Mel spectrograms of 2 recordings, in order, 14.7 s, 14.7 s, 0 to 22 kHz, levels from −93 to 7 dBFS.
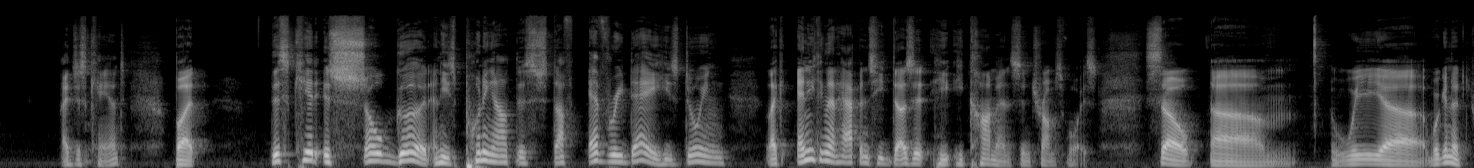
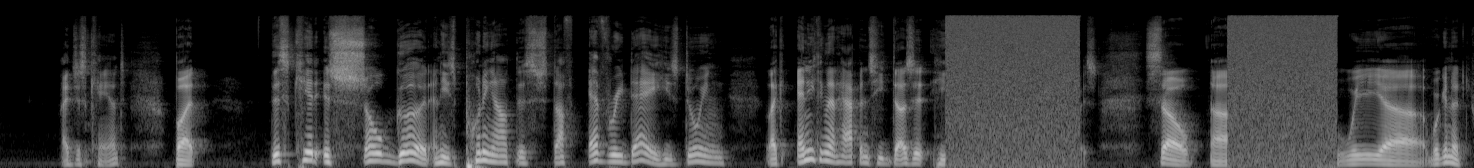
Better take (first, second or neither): first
